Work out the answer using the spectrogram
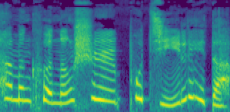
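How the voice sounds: Someone does a put-on character voice at a fairly slow pace. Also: woman.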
